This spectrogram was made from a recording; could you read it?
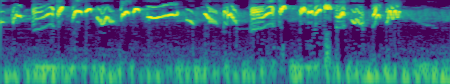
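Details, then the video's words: Indonesian white-eye of the Baduy type singing a rapid, high twittering song of short slurred chirps and upward-flicking whistles, densely packed with only brief pauses, over a faint low rumble. "Pleci Mana Yang Tidak Merespon Mendengarkan Suara Pleci Baduy"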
